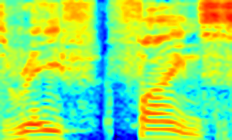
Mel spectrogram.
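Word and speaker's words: Ralph Fiennes: stavas Fiennes, men jag tror man säger Fains. – Ray Fine. – Ja, precis. Rafe Fines ska det uttalas, trots att det inte stavas ens i närheten på det sättet.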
